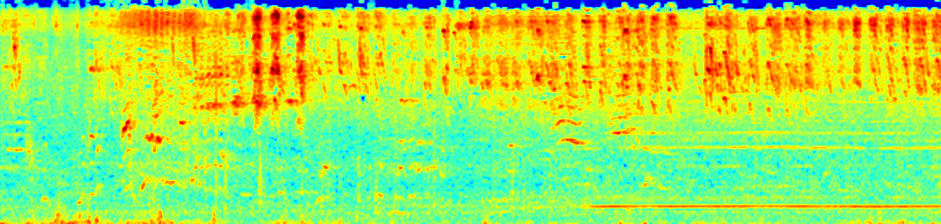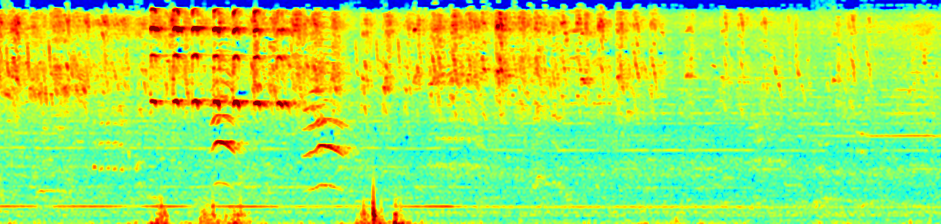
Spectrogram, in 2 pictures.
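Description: Outdoor ambience with small birds chirping throughout. A steady low hum runs through the middle, and a cluster of louder calls and thumps comes about sixteen to twenty seconds in.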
